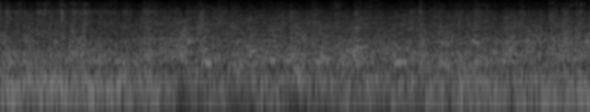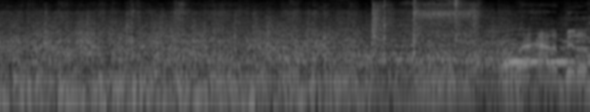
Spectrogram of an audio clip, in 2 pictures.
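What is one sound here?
Roller coaster cars rumble and clatter along a track.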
